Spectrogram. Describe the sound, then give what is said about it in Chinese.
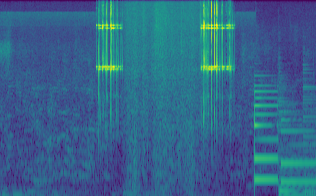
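A small bell worn on the hand jingles in two short, bright bursts about two seconds apart, each a quick cluster of high metallic rattles. “这个铃铛好眼熟啊，我记得这个是我上学时戴的”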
